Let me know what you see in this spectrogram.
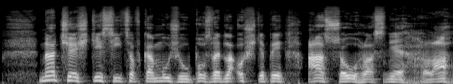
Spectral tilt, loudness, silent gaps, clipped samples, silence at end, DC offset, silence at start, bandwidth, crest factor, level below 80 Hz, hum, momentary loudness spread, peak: -4 dB/octave; -15 LUFS; none; under 0.1%; 0 s; under 0.1%; 0.1 s; 16 kHz; 14 dB; -46 dBFS; none; 5 LU; 0 dBFS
